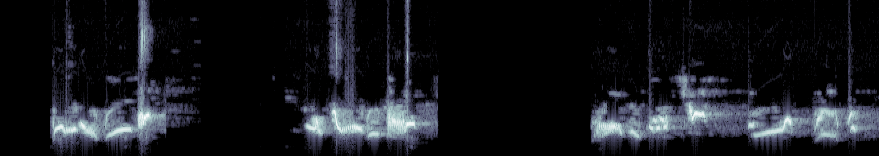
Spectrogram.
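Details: Song of a common blackbird (Turdus merula): rich whistled warbles in separate bursts about every two and a half seconds, mellow notes mixed with brief squeaky flourishes, otherwise quiet.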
